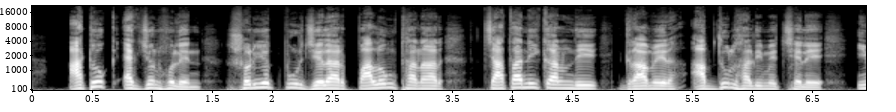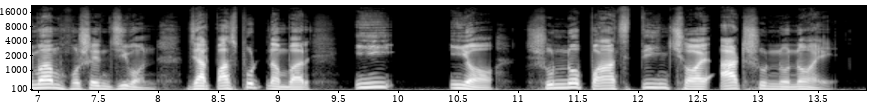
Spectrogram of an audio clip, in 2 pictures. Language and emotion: Bengali, neutral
